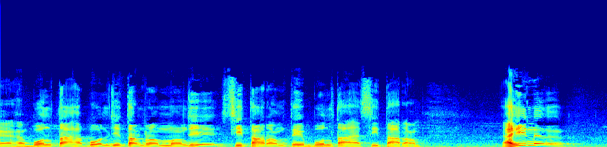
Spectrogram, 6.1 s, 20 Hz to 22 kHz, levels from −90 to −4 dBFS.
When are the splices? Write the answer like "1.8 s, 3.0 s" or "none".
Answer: none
